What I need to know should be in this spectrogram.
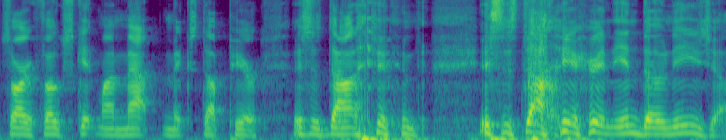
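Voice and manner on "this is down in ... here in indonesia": louder, laughing through the words. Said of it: "Sorry to be laughing about that".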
